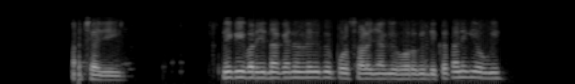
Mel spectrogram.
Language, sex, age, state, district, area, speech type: Punjabi, male, 30-45, Punjab, Mohali, urban, conversation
